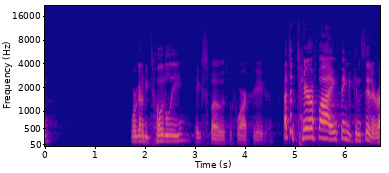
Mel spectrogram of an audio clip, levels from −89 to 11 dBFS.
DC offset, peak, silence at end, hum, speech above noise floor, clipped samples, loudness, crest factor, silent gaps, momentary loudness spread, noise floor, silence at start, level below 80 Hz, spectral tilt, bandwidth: under 0.1%; -12 dBFS; 0 s; none; 55 dB; under 0.1%; -31 LUFS; 20 dB; none; 22 LU; -87 dBFS; 0 s; -78 dBFS; -5.5 dB/octave; 13.5 kHz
